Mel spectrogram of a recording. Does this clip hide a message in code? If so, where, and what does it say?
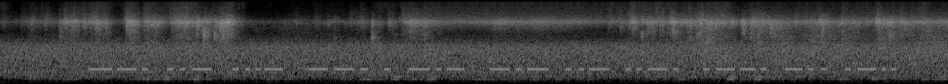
Yes: Morse code (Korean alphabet) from 0.8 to 9.0 s, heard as a keyed tone, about 21 wpm, 720 Hz, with heavy radio static and the noise of a restroom. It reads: 실상인즉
